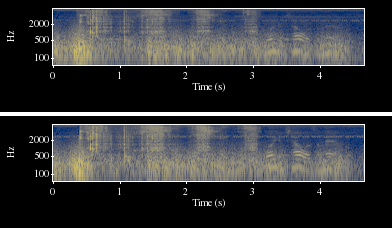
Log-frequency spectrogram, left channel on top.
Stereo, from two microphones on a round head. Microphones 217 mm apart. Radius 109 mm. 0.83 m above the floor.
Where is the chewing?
30° right (ahead or behind).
